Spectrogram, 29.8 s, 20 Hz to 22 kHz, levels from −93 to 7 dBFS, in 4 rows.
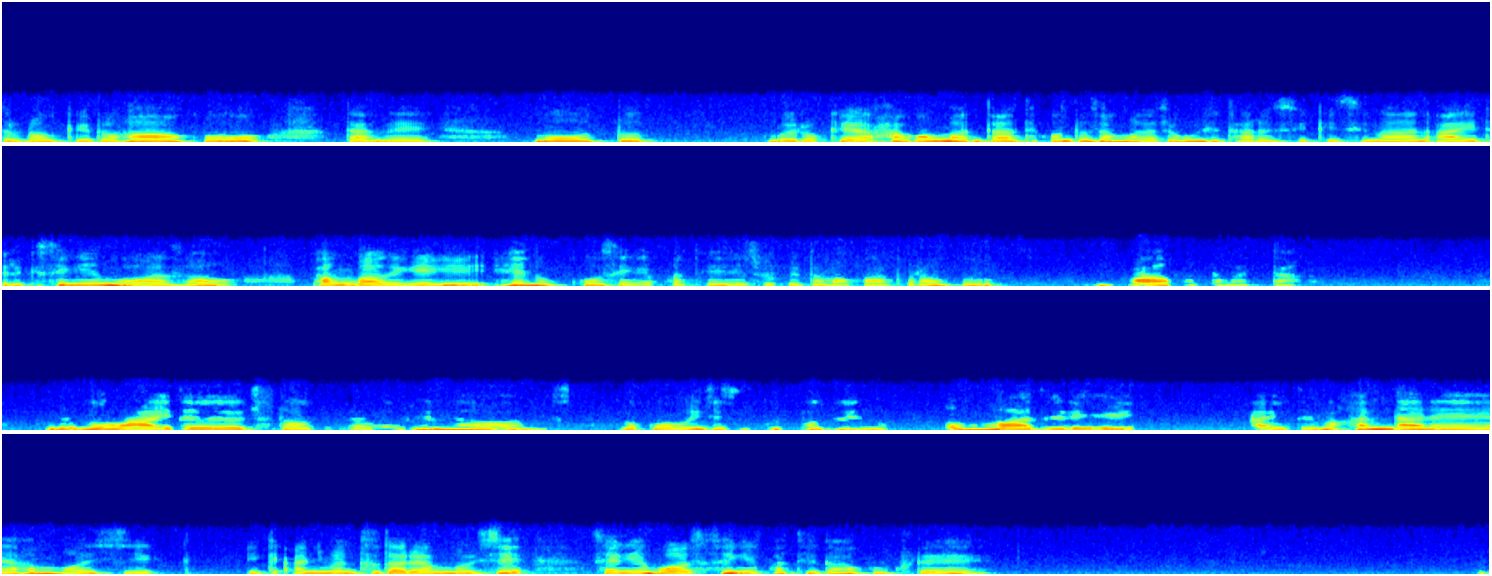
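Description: From 12.83 to 13.54 s, 14.85 to 15.91 s, 16.47 to 17.55 s, 17.95 to 18.0 s, 18.43 to 20.61 s and 21.11 to 21.38 s, the speech dips and breaks up, by as much as roughly 25 dB. This is speech suppressed in double talk, likely because the echo canceller could not separate the local talker from the loudspeaker echo and attenuated both. At 14.04 to 14.24 s, the background is gated by the echo canceller: the room sound drops about 12 dB while the loudspeaker plays, then returns.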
